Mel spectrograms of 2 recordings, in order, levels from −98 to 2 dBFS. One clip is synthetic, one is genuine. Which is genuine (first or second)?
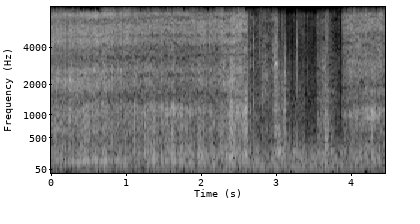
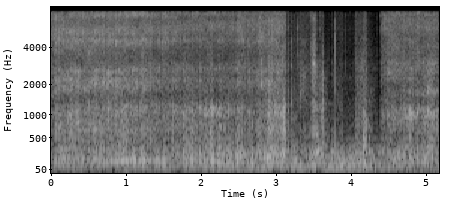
first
